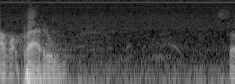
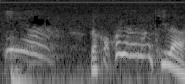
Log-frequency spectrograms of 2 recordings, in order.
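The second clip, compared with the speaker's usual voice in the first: mock outsider; 11 semitones higher than usual. Voicing mocking outsider.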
